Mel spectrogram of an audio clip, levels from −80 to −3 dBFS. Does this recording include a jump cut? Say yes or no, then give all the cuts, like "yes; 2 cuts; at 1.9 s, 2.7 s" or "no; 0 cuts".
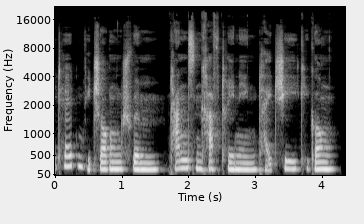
yes; 1 cut; at 2.2 s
